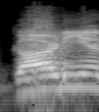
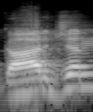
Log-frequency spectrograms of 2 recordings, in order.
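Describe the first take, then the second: First: The middle consonant is a d sound. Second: The middle consonant is a j sound. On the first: The speaker calls it right. "बल्कि बेटा वहां पर क्या है, गार्डियन है आपका" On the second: The speaker calls it wrong. "गार्जियन नहीं है"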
